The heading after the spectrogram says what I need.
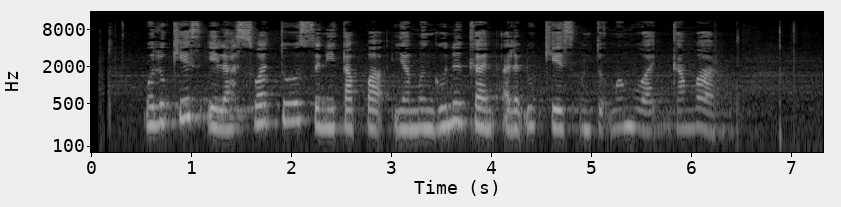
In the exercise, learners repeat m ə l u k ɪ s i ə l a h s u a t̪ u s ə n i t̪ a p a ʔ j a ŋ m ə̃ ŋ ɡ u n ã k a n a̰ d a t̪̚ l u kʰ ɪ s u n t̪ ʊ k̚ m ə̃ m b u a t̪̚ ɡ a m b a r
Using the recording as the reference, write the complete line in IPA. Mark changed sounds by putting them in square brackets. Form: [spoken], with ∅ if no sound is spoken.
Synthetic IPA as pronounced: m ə l u k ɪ s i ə l a h s u a t̪ u s ə n i t̪ a p a ʔ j a ŋ m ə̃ ŋ ɡ u n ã k a n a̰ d a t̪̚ l u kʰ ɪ s u n t̪ ʊ k̚ m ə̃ m b u a t̪̚ ɡ a m b a r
